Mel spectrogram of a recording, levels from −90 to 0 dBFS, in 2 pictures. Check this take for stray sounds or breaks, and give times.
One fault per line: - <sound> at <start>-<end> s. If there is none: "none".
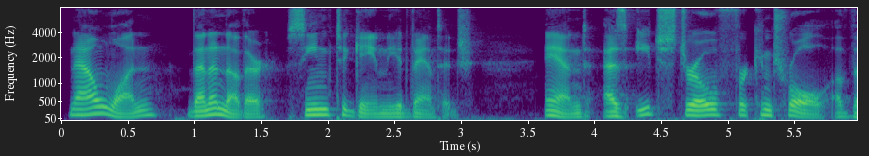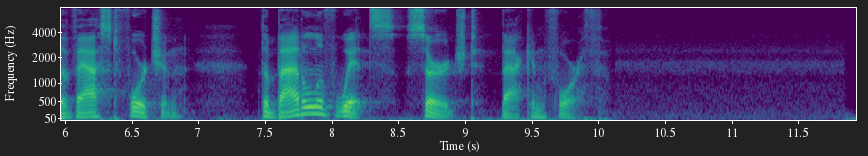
none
